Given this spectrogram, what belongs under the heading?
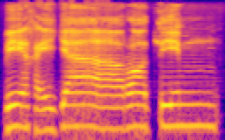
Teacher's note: Ya-nya matobi'i, rotinnya tafhim. Tinnya itu idgham biguna, ya, karena tanwin menghadapi mim, berarti harus dimasukkan ke mim.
